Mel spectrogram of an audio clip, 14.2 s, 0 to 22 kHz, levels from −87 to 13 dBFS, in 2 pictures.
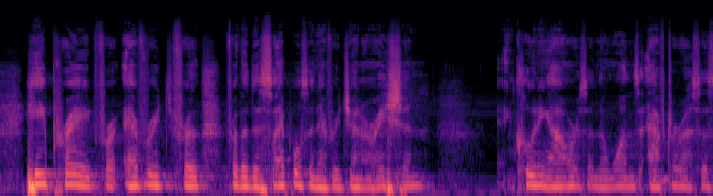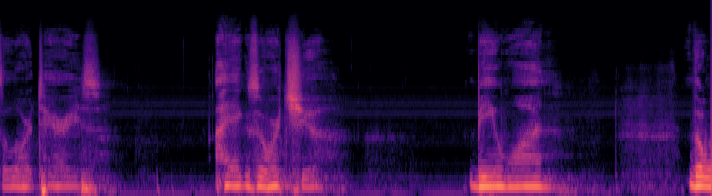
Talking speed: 120 wpm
